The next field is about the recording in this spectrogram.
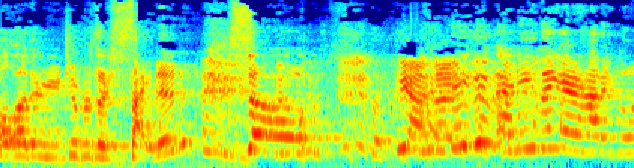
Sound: laughs

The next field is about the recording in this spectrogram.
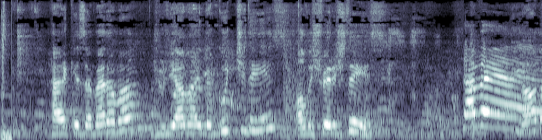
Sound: upbeat music; speaking in foreign language

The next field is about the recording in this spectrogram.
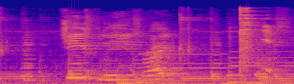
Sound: voiceover

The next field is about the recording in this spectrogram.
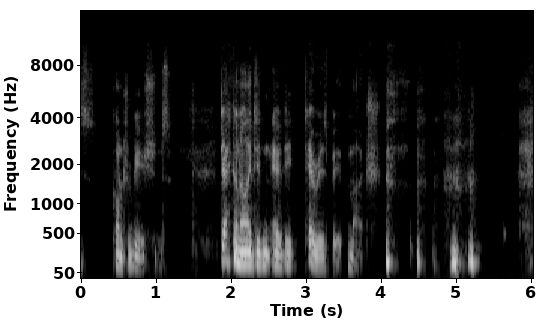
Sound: laughs

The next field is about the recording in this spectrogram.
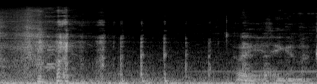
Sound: laughs

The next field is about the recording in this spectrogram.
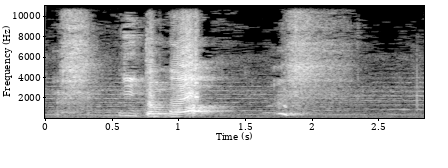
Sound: crying

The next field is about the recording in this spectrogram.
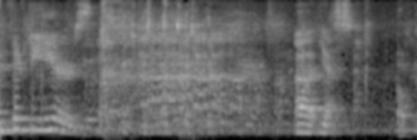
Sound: audience laughs

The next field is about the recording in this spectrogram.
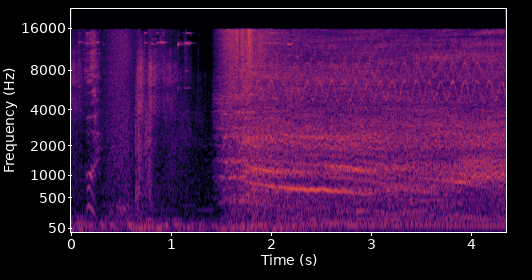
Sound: roars

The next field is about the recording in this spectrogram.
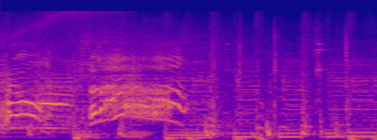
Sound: screams

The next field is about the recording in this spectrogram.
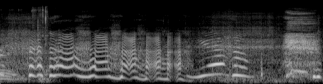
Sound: laughing

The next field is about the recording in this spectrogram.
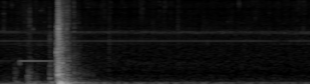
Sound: beeping stops

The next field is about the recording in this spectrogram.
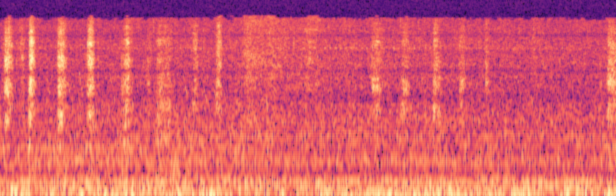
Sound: markers scritching and wind noise

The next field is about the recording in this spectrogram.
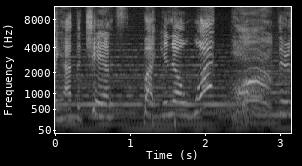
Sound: gasping

